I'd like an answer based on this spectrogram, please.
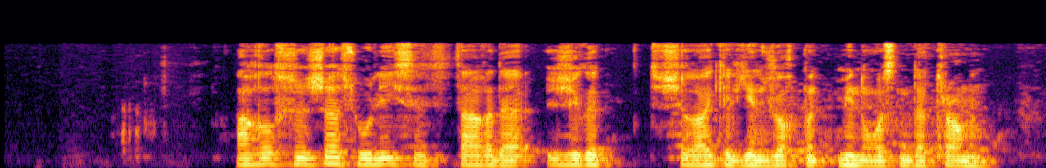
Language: Kazakh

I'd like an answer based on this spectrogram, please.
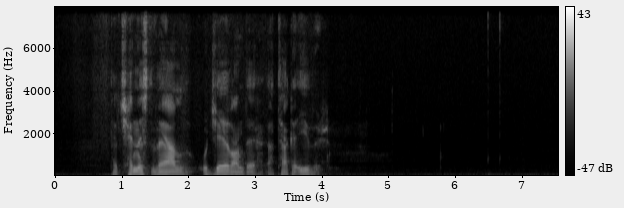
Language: Faroese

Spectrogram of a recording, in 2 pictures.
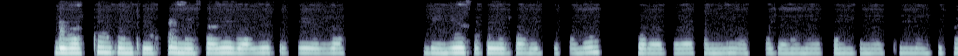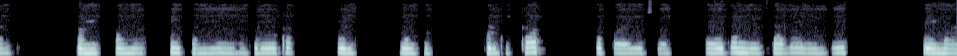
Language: Oromo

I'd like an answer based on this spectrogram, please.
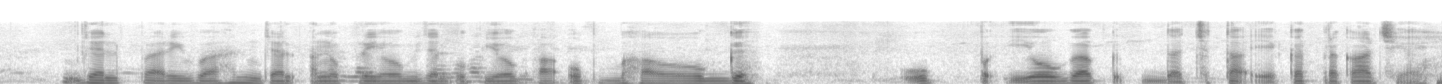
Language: Maithili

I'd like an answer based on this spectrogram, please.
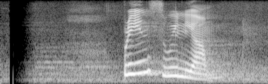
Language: Bangla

